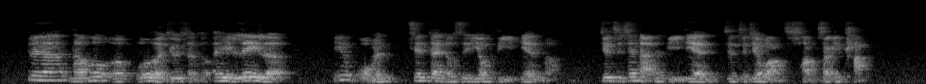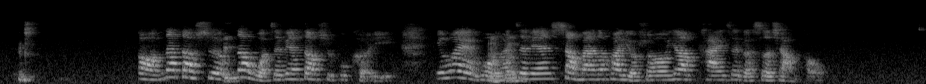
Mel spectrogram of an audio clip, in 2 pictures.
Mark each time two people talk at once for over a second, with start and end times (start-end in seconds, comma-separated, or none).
none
